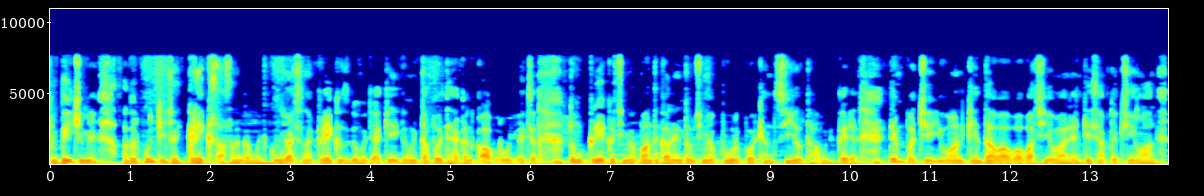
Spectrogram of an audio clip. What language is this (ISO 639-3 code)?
kas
